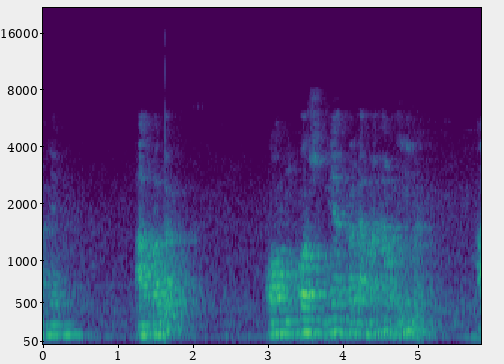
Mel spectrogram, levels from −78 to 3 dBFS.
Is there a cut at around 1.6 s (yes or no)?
yes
